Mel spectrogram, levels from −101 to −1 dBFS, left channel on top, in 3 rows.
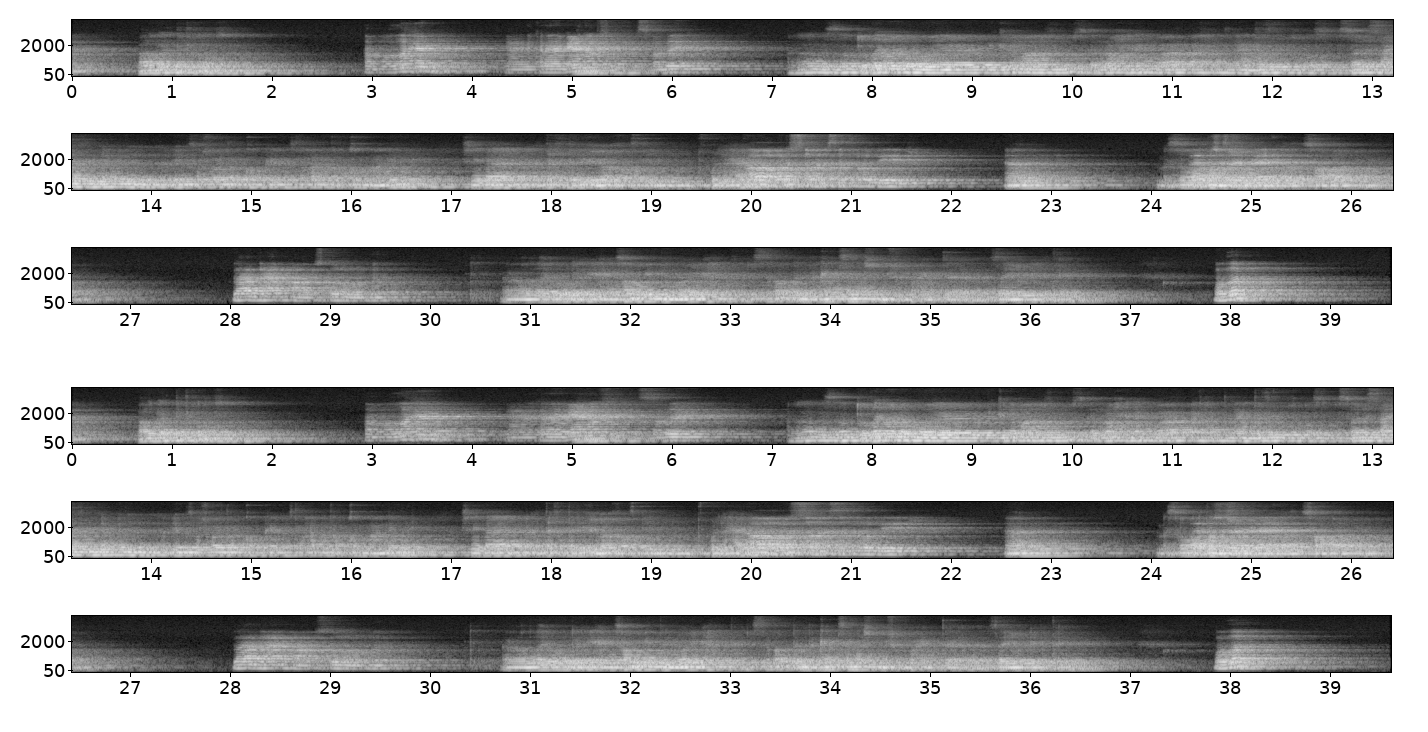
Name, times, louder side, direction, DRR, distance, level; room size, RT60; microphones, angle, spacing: voice 1, 0.7-1.7 5.0-5.2 7.2-16.7 17.1-20.1 22.6-23.0 24.1-26.4 30.7-36.5, equal, 55° right, -6 dB, 1.8 m, -18 dB
voice 2, 2.9-3.7 4.3-6.2 19.9-21.7 22.5-23.0 24.4-25.3 28.0-29.6 37.8-38.1, left 1 dB, 55° left, -3 dB, 1.3 m, -21 dB
12.5 x 5.1 x 2.7 m, 2.2 s
head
